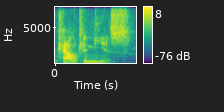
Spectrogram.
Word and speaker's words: calcaneus: can, with these terms, you can almost pronounce it in a way you want to, because they're used around the world. And believe me, French-speaking people pronounce it a little bit different than, you know, Americans. So that's perfect. So we call it the calcaneus or calcaneus.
